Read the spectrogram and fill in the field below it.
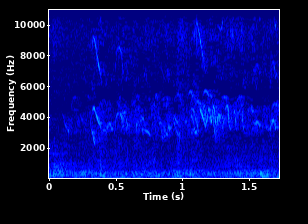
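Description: Young chicks at home cluck and peep softly, a faint, busy flutter of small calls close by with no talk over them.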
